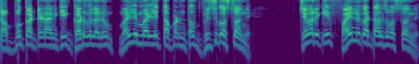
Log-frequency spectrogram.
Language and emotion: Telugu, angry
